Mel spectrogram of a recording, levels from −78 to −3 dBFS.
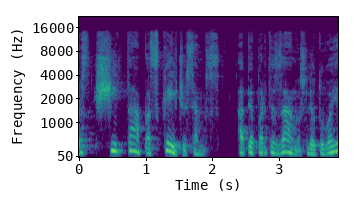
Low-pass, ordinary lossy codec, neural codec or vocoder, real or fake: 14.4 kHz; Opus, 64 kbps; none; real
